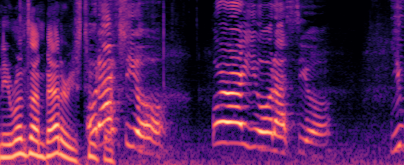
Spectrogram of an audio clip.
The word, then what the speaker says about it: Horacio: By the way, that's how you say his name. It's Horacio. Horacio. Horacio. Not Horatio.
